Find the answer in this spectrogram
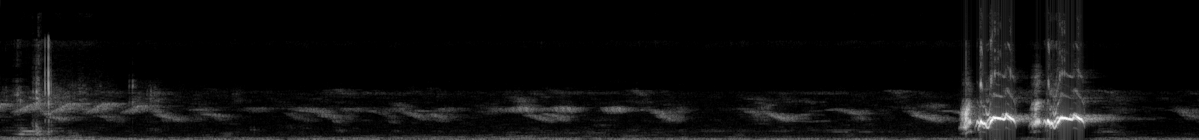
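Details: Young forest Sooty-headed bulbul: after a quiet stretch with faint high chirps, a single clear burst of rapid bubbly warbled notes near the end.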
